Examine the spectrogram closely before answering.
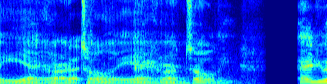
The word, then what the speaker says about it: Eckhart Tolle: Eckhart Tolle, yeah. Eckhart Tolle.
